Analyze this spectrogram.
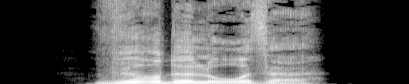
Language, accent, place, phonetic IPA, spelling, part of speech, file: German, Germany, Berlin, [ˈvʏʁdəˌloːzə], würdelose, adjective, De-würdelose.ogg
- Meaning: inflection of würdelos: 1. strong/mixed nominative/accusative feminine singular 2. strong nominative/accusative plural 3. weak nominative all-gender singular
